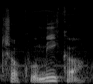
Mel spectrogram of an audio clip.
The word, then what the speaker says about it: Chukwuemeka: so the i say it's pronounced choco that's more the african pronunciation as opposed to the english pronunciation so growing up in prep school i used to be called choco mika but that's more the english phonetical pronunciation and what were some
